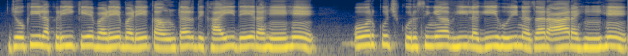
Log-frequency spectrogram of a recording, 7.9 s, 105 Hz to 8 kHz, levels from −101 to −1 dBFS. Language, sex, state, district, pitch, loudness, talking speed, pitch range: Hindi, female, Madhya Pradesh, Bhopal, 220 Hz, -10 LUFS, 155 wpm, 210-230 Hz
